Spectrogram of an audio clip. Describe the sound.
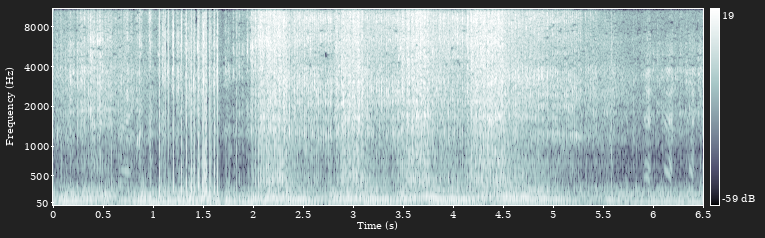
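A 1957 Buick 364 Nailhead V8 runs in a 1964 Buick Riviera fitted with a 400 Turbo transmission, giving a loud, steady low rumble with continuous mechanical roar throughout.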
